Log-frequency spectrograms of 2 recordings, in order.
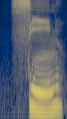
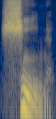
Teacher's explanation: It's either the straightforward S sound, or it's the lispy, breathy SH sound.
